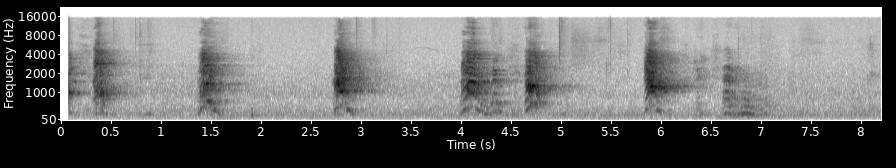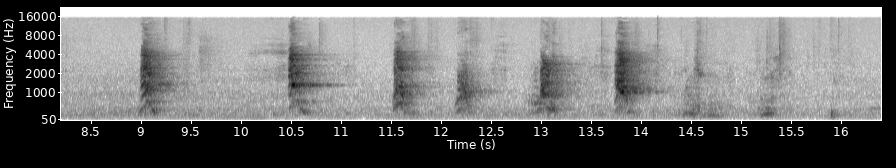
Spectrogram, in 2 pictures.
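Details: Charlie, a 10-week-old black pug puppy, meeting a mirror for the first time and barking at his own reflection: short, sharp, yappy barks in uneven bursts, about a dozen over sixteen seconds, with quiet gaps between them.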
